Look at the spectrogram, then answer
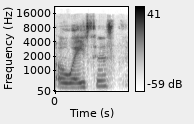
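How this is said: The word is pronounced with English sounds. "in English"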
